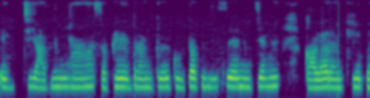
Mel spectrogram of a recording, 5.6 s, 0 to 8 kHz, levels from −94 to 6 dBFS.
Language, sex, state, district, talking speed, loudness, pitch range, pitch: Chhattisgarhi, female, Chhattisgarh, Jashpur, 170 wpm, -18 LUFS, 225-235 Hz, 230 Hz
